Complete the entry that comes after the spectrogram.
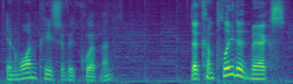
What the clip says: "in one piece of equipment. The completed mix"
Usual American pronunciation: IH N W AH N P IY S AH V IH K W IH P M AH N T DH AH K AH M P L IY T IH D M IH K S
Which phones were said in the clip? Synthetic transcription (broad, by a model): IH N W AH N P IY S AH V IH K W IH P M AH N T DH AH K AH M P L IY T IH D M IH K S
